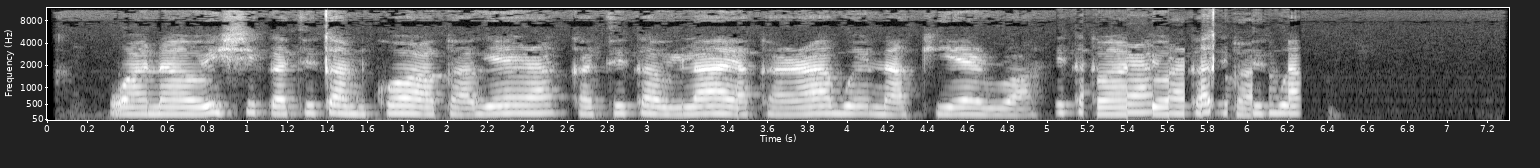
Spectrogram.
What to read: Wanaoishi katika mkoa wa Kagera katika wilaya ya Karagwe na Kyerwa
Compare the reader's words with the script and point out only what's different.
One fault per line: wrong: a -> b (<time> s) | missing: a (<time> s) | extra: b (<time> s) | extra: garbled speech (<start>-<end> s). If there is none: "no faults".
extra: garbled speech (5.0-6.3 s)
